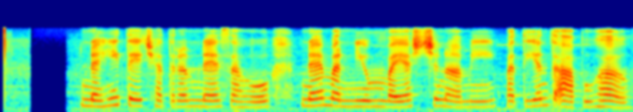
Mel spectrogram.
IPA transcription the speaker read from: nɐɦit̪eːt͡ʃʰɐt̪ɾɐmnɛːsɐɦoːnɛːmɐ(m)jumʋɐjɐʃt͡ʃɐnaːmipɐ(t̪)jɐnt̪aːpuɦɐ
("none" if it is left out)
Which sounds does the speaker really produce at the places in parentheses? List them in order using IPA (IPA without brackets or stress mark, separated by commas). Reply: n, t̪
